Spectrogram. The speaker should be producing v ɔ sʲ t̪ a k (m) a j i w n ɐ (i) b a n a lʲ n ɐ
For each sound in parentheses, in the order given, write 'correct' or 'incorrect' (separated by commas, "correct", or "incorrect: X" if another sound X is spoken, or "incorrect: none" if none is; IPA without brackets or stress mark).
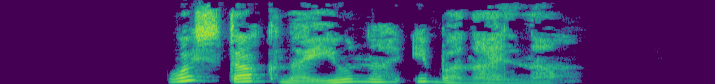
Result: incorrect: n, correct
